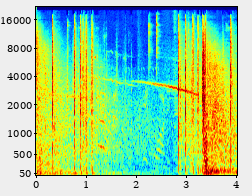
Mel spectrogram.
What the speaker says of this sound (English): we've got a nice little firefight going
